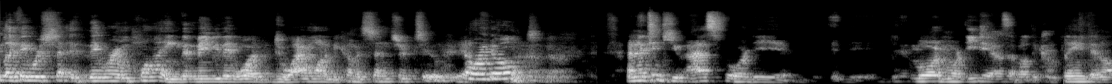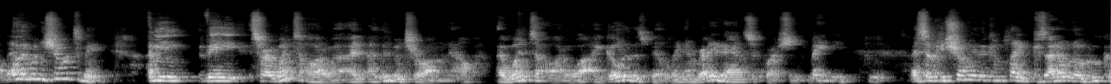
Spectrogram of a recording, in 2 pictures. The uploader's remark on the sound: We are sorry for the sound quality, we had some technical problems with the audio equipment.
